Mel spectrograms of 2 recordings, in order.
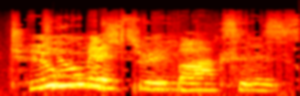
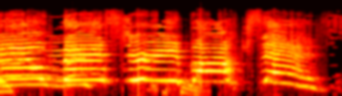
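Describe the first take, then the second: First: It is said in a calm, plain way. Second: It is said with lots of excitement.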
